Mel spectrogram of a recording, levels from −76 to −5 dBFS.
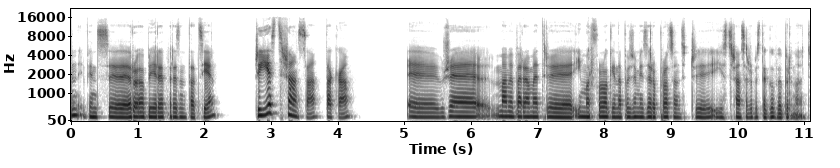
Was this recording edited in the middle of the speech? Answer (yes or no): no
